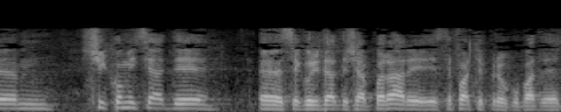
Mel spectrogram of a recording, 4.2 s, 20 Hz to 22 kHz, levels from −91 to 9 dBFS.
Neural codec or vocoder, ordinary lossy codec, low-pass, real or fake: none; none; none; real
